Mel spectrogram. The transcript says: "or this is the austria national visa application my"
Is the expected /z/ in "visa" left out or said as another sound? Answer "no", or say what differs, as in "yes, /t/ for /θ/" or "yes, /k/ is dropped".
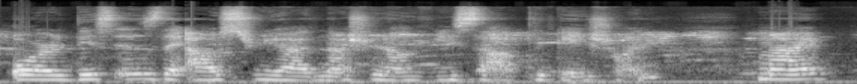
yes, /s/ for /z/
